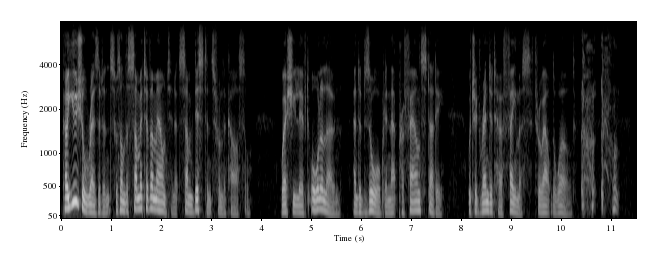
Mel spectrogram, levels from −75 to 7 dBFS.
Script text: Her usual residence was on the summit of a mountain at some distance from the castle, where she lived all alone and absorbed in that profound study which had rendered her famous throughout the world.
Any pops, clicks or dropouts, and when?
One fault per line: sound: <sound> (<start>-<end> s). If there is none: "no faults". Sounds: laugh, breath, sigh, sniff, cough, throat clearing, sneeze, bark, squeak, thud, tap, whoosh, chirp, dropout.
sound: cough (10.4-11.2 s)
